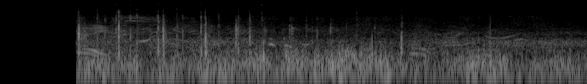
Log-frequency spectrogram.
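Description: After half a second of silence, people talk in the background outdoors, with scattered sharp clicks and knocks during the first few seconds.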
